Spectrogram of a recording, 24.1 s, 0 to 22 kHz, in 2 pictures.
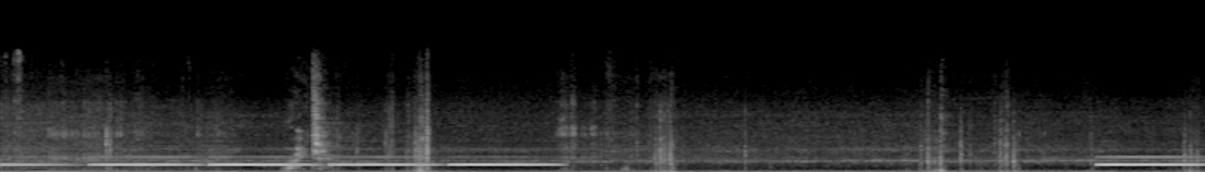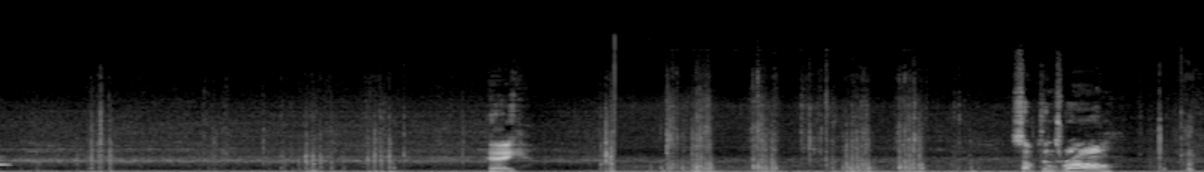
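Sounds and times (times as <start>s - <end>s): long electronic beeps: 0.0s - 5.7s, 11.0s - 12.2s
car engine idling: 0.0s - 24.0s.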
